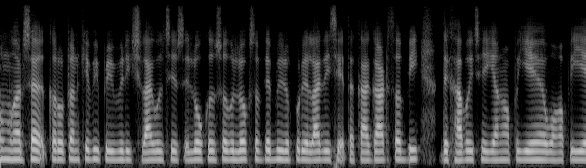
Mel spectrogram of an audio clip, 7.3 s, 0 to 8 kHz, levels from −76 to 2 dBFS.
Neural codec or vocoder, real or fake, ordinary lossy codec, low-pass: codec, 16 kHz, 0.3 kbps, FocalCodec; fake; none; 7.2 kHz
